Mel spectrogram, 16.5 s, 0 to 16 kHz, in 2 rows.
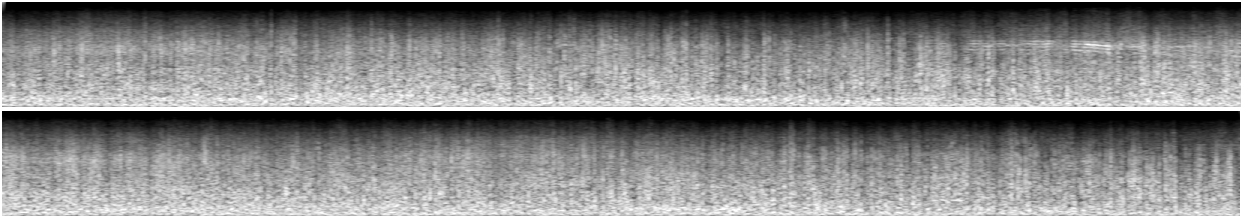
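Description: Yamaha Ténéré 700's parallel-twin engine running steadily at riding speed, with its exhaust's dB killer removed, under heavy wind noise on the microphone.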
